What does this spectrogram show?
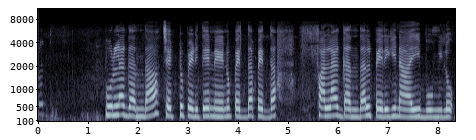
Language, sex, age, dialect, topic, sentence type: Telugu, female, 31-35, Telangana, agriculture, statement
